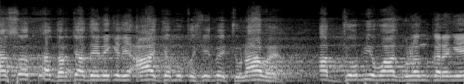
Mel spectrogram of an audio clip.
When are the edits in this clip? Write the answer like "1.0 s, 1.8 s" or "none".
3.2 s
